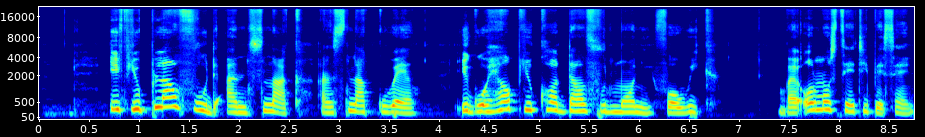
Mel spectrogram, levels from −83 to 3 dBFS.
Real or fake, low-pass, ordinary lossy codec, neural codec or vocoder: fake; none; none; autoencoder, 48 kHz, 128 numbers a frame, DAC-VAE, trained on Japanese speech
